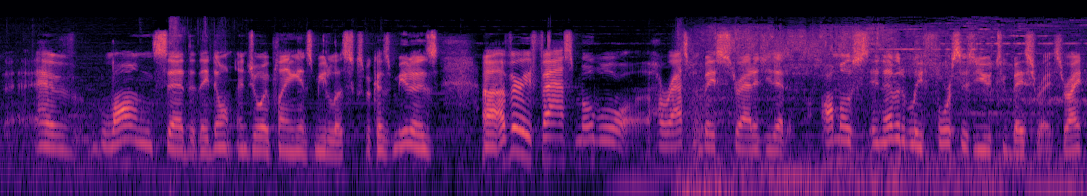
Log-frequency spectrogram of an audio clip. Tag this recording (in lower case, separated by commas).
speech, music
